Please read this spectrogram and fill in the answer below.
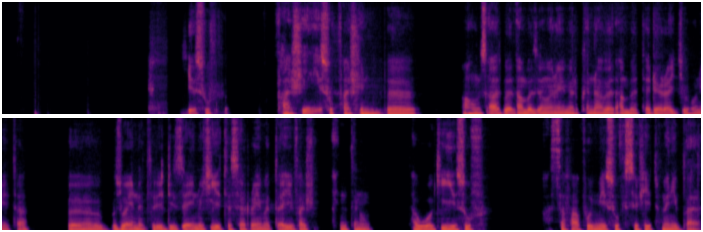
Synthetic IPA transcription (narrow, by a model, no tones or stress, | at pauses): jɛsufː | aʃɪnjɛsuffaʃɪnbə | ʔahunsəʔat̪̚bət̪ʼambəzəmənawiməlkʰɨnːabət̪ʼambət̪ʰəd̪əɾad͡ʒɛ̰hune̞t̪ʰa | bəbɨzuajnət̪d̪izajno̞t͡ʃːɨjːɛt̪ʰəsərːajɛmət̪ʼːa̰jːɛfaʃɪ̥najnət̪ʰnəw | t̪ʰawːɔkʼijɛsuf | ʔast̪əfafojɪmjɛsufsɨfe̞t̪mɨnjɪbːa̰lal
